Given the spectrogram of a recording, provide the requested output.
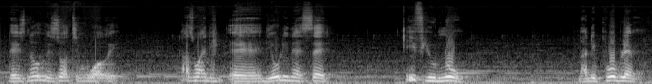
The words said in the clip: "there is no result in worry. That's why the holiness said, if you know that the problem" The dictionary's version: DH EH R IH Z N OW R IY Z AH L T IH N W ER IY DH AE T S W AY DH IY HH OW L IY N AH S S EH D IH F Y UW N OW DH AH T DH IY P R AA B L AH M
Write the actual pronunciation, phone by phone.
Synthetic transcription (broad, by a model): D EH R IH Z N OW R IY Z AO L T IH N W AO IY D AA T S W AY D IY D OW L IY N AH S S EH D IH F Y UW N OW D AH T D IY P R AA B L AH M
